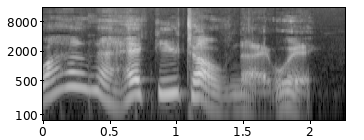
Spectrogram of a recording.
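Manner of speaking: put-on Southern accent. Retelling what his southern boss said after calling him in, imitating a southern accent. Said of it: "he was a southern boy".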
